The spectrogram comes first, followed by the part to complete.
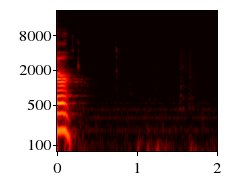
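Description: A few faint computer mouse clicks in a quiet small room with a faint steady hum, after the end of a spoken word.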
